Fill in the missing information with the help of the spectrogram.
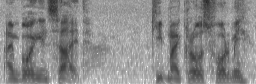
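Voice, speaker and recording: An actor playing a determined young Spartan mercenary in a video game, blunt and questioning. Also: male voice, medium pitch, normal speed, a bit bright, slight background noise, close to an everyday voice. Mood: wry. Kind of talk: dramatic video game acting.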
